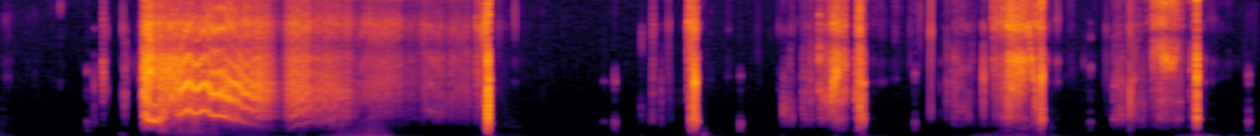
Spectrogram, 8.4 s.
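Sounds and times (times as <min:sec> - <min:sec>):
reversed left ear licking: 0:00.9 - 0:03.3, 0:04.3 - 0:08.1.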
